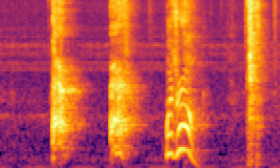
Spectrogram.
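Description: A small-nosed pet dog indoors barks four times at a steady pace, close and loud, the third bark rising into a wavering yelp; a low hum runs underneath.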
